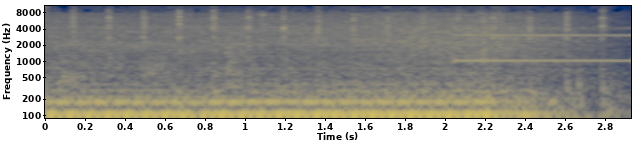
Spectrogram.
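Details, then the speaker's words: Freshly swapped engine, cold start: smooth, even low rumble at a high idle on the electric choke, expected to fall to about 800 rpm, then shuts off cleanly; runs healthy. "that's a high idle with the electric choke and she'll fall down to about 800"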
